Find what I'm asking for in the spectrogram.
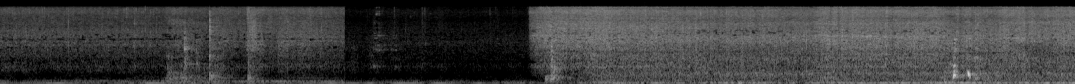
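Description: Eggplant is sautéed in a pan with turmeric and asafoetida, with some stirring scrapes, a brief lull, then a loud, steady sizzle that runs on without pause.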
